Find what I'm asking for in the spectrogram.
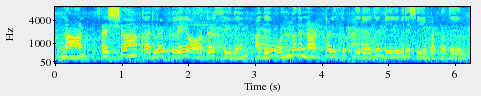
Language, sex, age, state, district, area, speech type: Tamil, female, 30-45, Tamil Nadu, Pudukkottai, rural, read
